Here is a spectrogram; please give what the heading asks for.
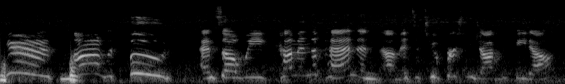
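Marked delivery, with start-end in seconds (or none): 0.1-1.7 high, slow, loud cartoon wolf cheer; eager wolves voiced. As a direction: voice the whole pack begging for food. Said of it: "everybody was like".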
